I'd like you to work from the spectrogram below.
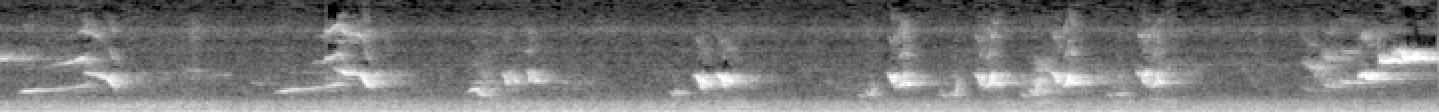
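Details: Wild resident northern mockingbird singing outdoors at an animal refuge, a varied run of bright chirps, rising slurred notes and short buzzy phrases in quick succession, with a faint steady background hum.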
